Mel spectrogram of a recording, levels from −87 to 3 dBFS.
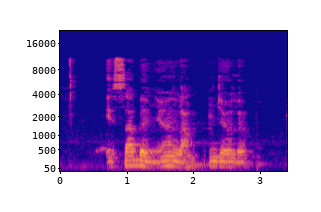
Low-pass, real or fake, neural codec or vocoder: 10.8 kHz; real; none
